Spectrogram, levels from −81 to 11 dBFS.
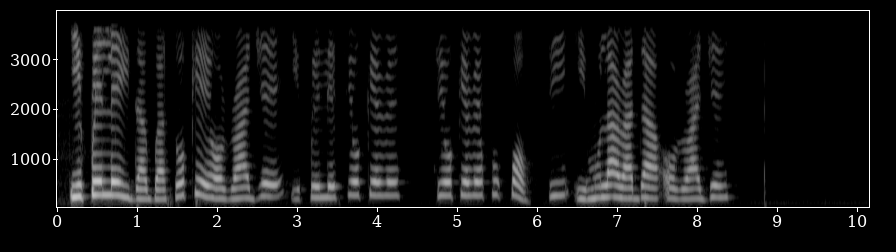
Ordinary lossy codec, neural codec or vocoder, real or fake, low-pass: none; none; real; 3.6 kHz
